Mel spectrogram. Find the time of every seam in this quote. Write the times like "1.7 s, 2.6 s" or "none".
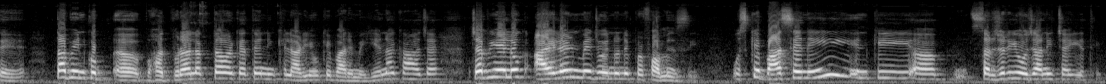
none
